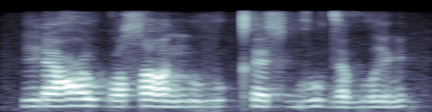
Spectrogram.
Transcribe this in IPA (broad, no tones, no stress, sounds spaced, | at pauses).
i ɾ æ ʕ u ɡʷ ə sˤ æ ŋ u v u kʰ ɛ s ɡ u d̪ æ ɡʷ i ɳ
